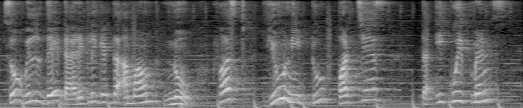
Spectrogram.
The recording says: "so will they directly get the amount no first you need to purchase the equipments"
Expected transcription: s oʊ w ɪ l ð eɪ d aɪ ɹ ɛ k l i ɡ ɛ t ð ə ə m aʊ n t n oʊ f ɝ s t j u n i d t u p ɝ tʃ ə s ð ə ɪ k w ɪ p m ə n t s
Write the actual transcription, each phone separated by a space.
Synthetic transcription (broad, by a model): s oʊ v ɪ l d eɪ d aɪ ɹ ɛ k l i ɡ ɛ t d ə ə m aʊ n t n oʊ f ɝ s t j u n i d t u p ɝ tʃ ə s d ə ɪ k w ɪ p m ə n t s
